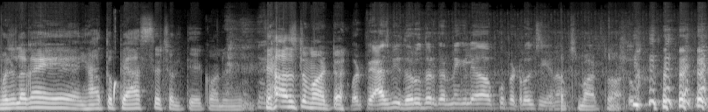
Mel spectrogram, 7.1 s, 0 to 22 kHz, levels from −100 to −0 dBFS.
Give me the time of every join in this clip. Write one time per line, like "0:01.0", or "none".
none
